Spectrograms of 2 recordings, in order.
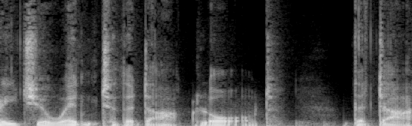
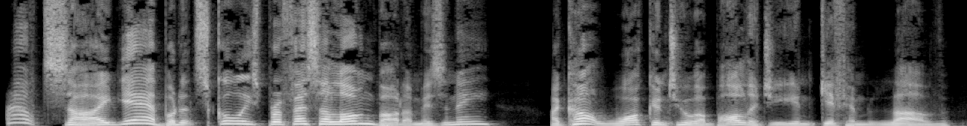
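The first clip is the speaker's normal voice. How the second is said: put-on kid protest, quicker; 8 semitones higher than usual. Second take.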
